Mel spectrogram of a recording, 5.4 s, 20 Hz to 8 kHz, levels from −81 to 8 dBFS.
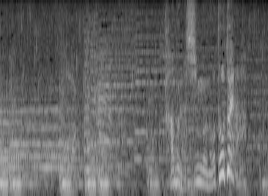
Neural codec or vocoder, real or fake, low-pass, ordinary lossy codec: none; real; none; none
